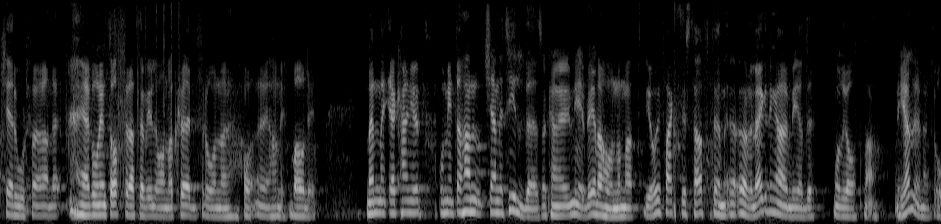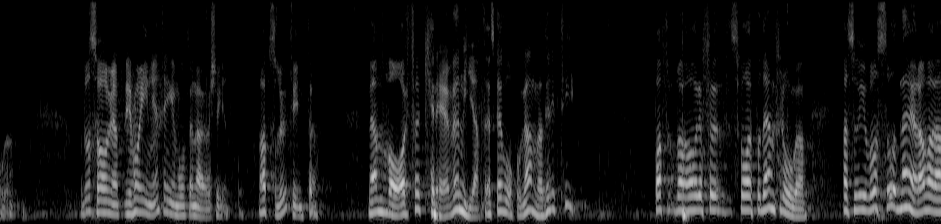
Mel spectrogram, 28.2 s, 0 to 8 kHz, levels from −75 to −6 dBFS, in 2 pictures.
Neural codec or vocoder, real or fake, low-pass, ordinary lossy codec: codec, 16 kHz, 2 kbps, X-Codec, HuBERT features, trained on general audio; fake; none; none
